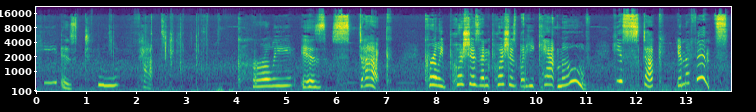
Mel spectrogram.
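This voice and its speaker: Female children's story reader, high and very melodic delivery, expressive and simple, with light background noise. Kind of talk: animated read-aloud of a children's picture book.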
